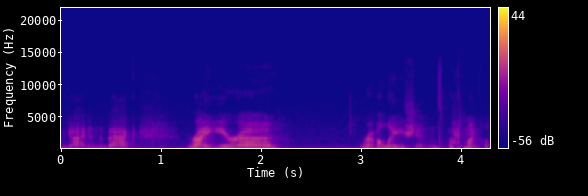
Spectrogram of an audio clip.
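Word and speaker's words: Riyria: era i can finally say it there's a pronunciation guide in the back raira revelations by michael j sullivan um i really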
